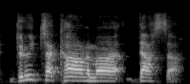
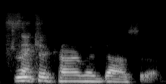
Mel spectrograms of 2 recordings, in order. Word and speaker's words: Drutakarma Dasa: Drutakarma Dasa. Could you pronounce it properly? Good. That's good. That's quite good. Drutakarma Dasa.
